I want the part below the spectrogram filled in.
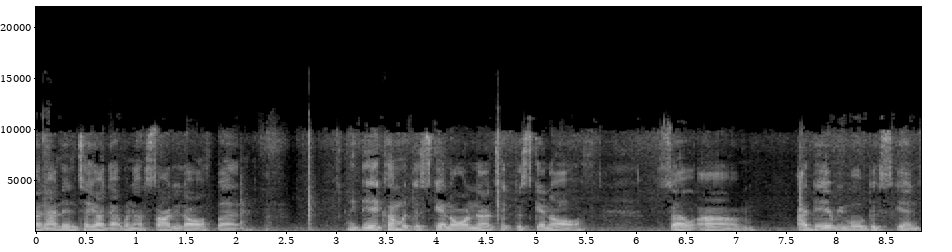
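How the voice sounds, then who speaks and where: A woman's voice: on the low side, slight background noise. A woman from the chatting casually to her viewers in a home kitchen, filming on her phone, folksy and talkative. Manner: chatty, folksy, talks straight to viewers as y'all. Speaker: home cooking vlogger. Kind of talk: casual cooking video chat to viewers.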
